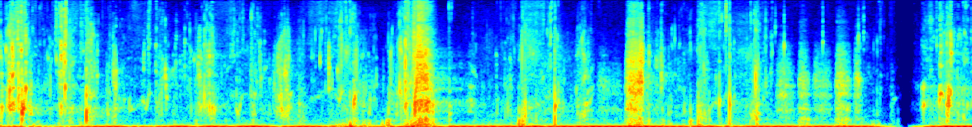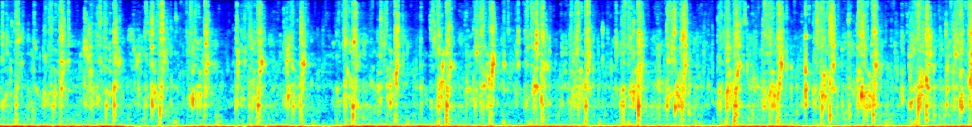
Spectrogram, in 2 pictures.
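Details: Dog drinking water in quick repeated laps that sound like licking, a dense wet clicking rhythm with a short break midway before resuming steadily.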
